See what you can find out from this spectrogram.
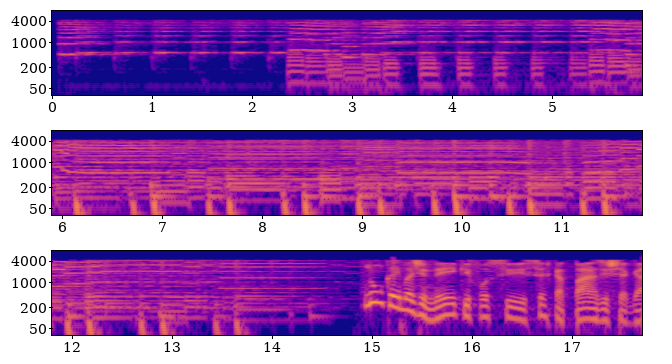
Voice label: paquera, masc; Telemensagens; Conquistas Cantadas paqueras; Telemensagens 2017

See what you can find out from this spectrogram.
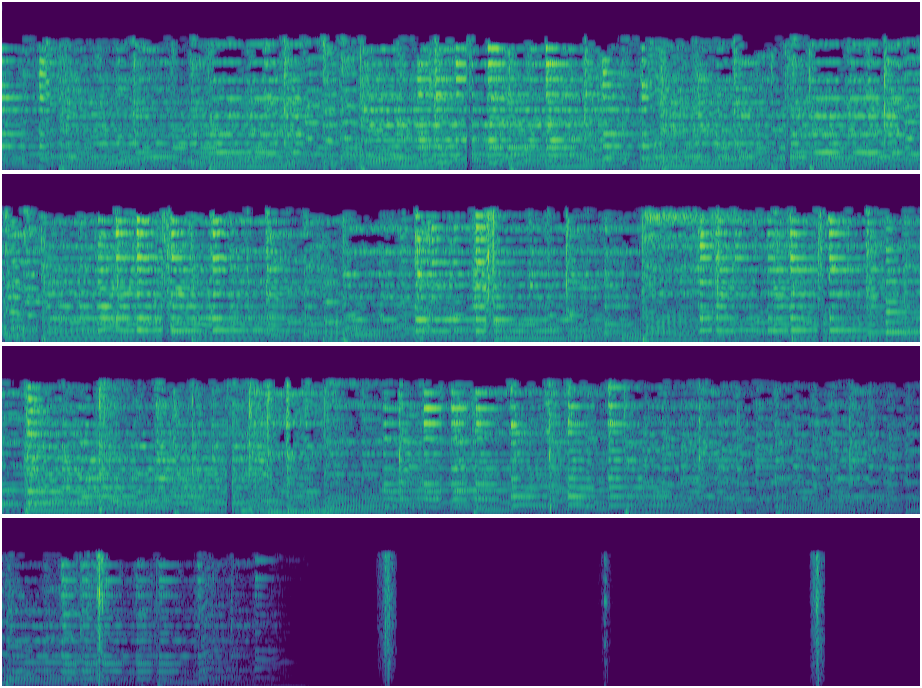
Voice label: PSICÓLOGA M; Homenagens; masc

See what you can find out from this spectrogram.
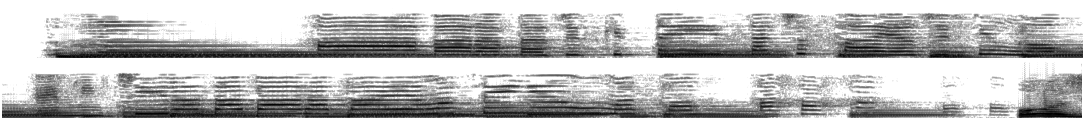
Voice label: Afilhado Criança Masculino; Telemensagens 2017; Aniversários; Aniversário Infantil

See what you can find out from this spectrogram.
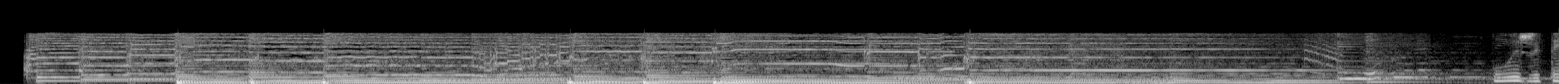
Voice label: Natal Romantico Feminino; Telemensagens; Natal e Ano novo

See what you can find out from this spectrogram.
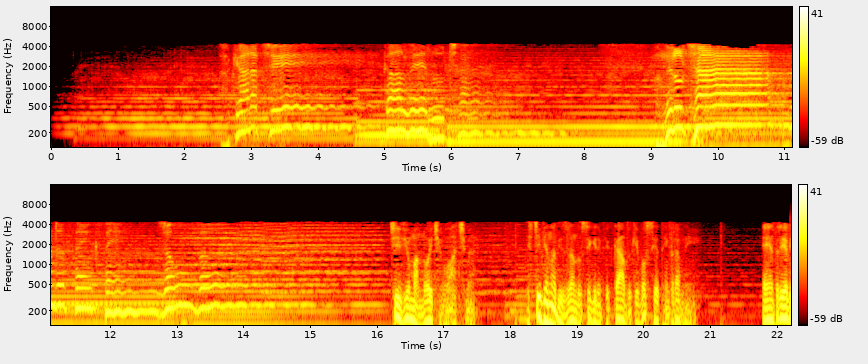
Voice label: Aniversário Romântico Masculino, Telemensagens

